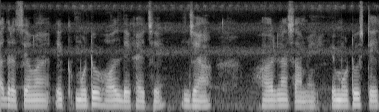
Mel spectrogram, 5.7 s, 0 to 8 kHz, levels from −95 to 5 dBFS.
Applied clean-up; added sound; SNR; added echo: none; none; none; none.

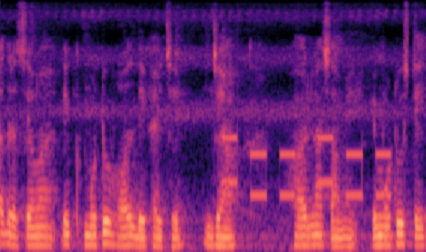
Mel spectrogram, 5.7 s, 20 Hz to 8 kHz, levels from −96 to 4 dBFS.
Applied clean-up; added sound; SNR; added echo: none; Telephone; 11 dB; reverberation time 2.0 s.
